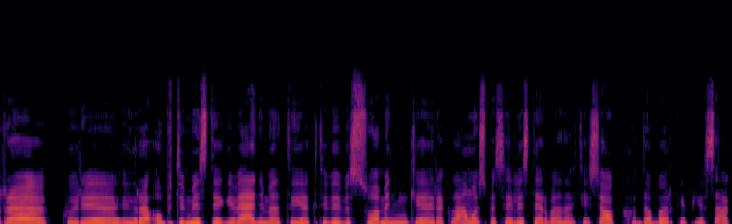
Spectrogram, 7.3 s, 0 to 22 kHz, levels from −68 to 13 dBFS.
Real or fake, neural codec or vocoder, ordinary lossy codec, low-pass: fake; vocoder, 44.1 kHz, 128 mel bands every 256 samples, BigVGAN v2; Opus, 64 kbps; 14.4 kHz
